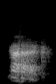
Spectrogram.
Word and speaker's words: PAC: Pack. Pac, like a 6-pack.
